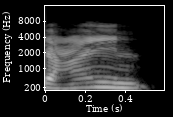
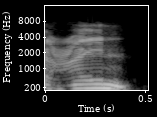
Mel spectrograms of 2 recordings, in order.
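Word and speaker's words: ع: এরপরে উচ্চারণটা হচ্ছে র র র। এরপরে যে অক্ষরটি আইন, এই আইন অক্ষরটা আর হা, এই দুটা অক্ষরটায়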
